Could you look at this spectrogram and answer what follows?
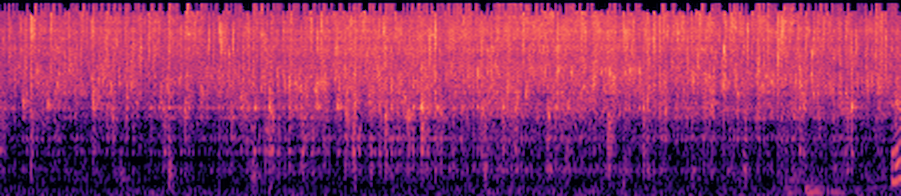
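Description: Onion, green chillies and bay leaf fried with cloves and cinnamon for bagara rice, a loud, dense, continuous crackling sizzle close by, steady throughout with faint stirring scrapes.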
